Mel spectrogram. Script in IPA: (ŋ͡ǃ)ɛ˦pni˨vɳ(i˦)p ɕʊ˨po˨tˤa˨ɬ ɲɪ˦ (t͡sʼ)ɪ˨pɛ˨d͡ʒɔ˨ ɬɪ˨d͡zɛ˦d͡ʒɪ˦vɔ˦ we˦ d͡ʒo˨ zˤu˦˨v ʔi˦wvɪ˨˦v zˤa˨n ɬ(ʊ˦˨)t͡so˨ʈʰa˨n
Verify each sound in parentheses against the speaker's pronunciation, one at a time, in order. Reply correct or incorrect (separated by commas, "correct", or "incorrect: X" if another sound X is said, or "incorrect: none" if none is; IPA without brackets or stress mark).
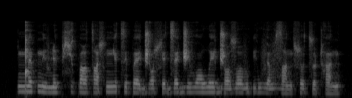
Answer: correct, correct, incorrect: t͡s, incorrect: ʊ˦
